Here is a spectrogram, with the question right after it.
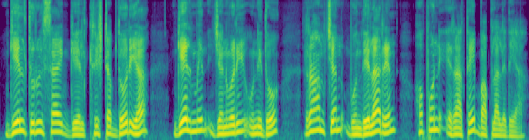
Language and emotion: Santali, neutral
